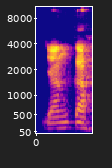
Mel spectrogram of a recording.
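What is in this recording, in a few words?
"jangkah", Malay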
